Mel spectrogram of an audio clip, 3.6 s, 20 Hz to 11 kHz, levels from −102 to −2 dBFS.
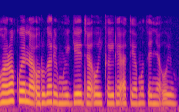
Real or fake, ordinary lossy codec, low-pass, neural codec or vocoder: real; Opus, 64 kbps; 7.2 kHz; none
